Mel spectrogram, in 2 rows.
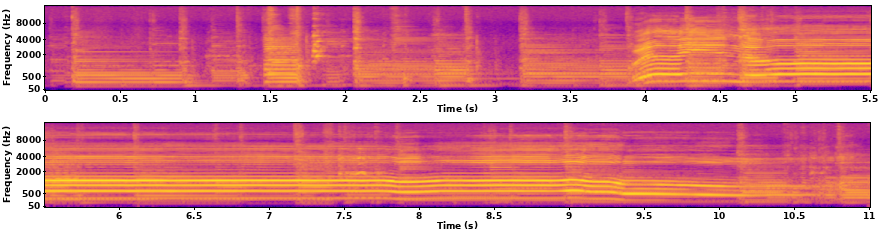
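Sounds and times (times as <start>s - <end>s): acoustic guitar: 0.0s - 11.0s
man singing: 3.9s - 11.0s.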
